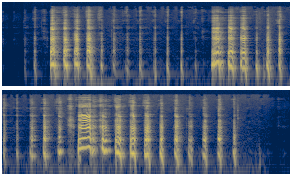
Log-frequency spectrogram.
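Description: A man laughs loudly in short bursts.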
